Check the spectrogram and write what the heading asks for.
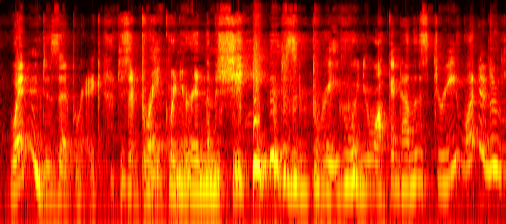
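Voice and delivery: laughing questions. Real, not acted. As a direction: giggle in disbelief at the news. Laughing at the radiologist's news.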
